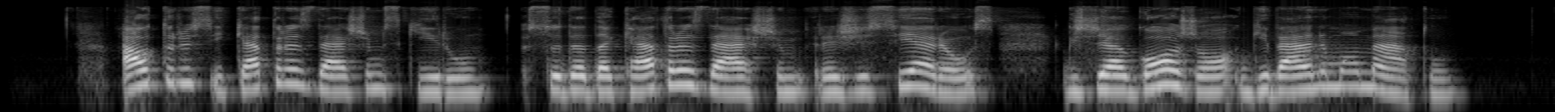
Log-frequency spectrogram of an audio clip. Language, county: Lithuanian, Marijampolė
